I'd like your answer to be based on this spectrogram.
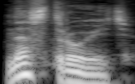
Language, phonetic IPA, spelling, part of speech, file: Russian, [nɐˈstroɪtʲ], настроить, verb, Ru-настроить.ogg
- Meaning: 1. to build 2. to tune (a musical instrument) 3. to tune (a radio or television) 4. to put, to cause to be 5. to incite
